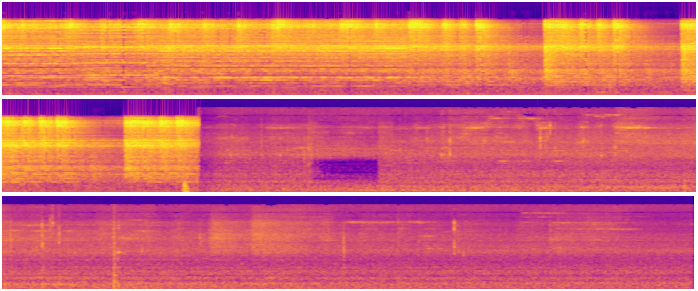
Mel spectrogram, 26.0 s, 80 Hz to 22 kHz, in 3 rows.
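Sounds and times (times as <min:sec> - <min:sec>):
train rumbling past: 0:00.0 - 0:26.0.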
